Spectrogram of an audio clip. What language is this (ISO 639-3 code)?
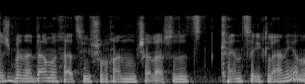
heb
